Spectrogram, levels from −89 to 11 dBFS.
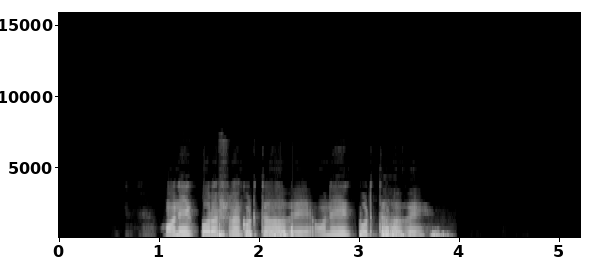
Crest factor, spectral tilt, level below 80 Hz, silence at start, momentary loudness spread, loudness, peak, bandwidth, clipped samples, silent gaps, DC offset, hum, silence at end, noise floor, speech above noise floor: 16 dB; -11 dB/octave; -52 dBFS; 1.05 s; 11 LU; -16 LUFS; -2 dBFS; 4.1 kHz; under 0.1%; none; under 0.1%; none; 1.3 s; under -90 dBFS; over 74 dB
